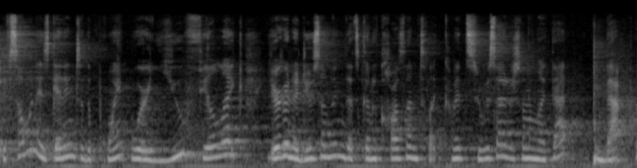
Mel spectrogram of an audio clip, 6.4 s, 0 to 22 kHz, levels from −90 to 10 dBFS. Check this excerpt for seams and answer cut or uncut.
uncut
